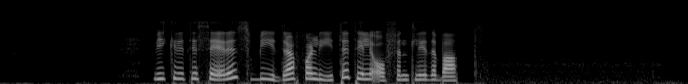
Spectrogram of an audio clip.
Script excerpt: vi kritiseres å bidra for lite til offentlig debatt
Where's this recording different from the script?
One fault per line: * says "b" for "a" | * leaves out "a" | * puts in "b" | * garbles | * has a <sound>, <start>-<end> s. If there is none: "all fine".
all fine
